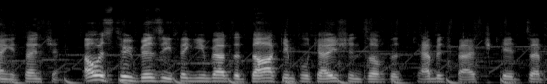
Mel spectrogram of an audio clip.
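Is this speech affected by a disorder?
No.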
